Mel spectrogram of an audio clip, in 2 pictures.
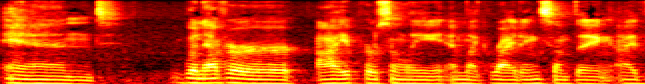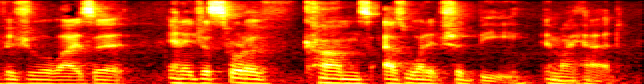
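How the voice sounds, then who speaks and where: Male podcast guest, low and mellow, reflective, informal delivery, faint background noise. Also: level tone, measured pace. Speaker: interview guest, actor-producer and educator. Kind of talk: casual podcast interview.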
